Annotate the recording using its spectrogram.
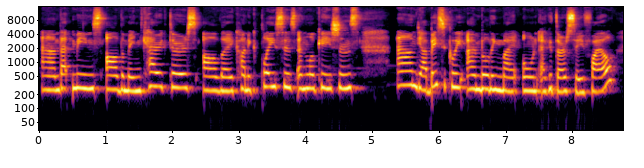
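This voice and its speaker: Young woman, high-pitched and upbeat, hosting a casual game walkthrough. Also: steady tone, moderate pace, dark tone. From Croatia. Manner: chatty and upbeat, with frequent small laughs. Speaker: Sims builder and channel host. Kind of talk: casual gameplay voice-over.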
